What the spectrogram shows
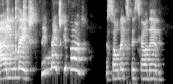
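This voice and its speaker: Very fast and animated, a woman talks in a bright, sharp tone. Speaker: nutritionist. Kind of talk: online talk Q&A.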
